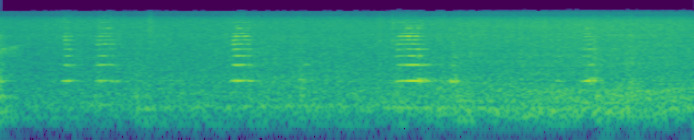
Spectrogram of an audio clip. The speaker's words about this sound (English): Yes, this is our ignition switch, which is basically going to lift the sluice gate, which introduces the water onto the water wheel. So what we should hear in a minute is the sound of rushing water. Which is just starting now.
